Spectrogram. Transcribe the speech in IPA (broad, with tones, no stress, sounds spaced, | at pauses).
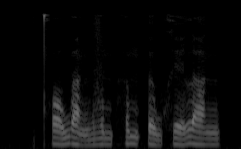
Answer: t̪ʰ ɔ˨˩˦ w a˨˩˨ ŋ v ə˨˩ m h ə˧ m ʔ ə˨˩˨ w x e˨˩˦ l a˧ ŋ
